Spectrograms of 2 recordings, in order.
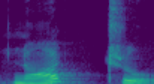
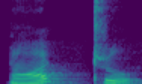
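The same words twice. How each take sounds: The two takes are said the same way.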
